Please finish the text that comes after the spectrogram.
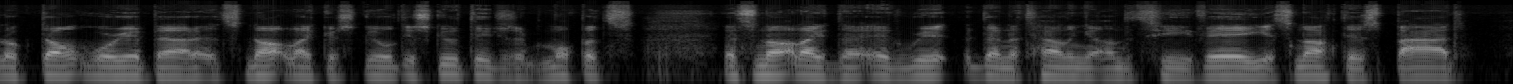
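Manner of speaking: ordinary talk, nothing marked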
